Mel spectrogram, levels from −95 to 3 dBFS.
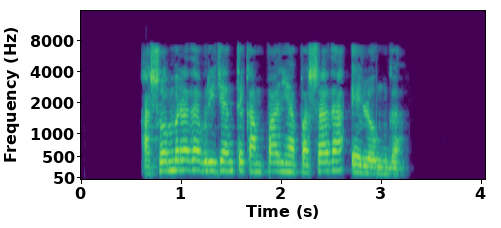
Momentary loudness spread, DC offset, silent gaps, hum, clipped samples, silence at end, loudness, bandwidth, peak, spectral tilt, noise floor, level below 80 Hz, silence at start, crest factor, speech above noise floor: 7 LU; under 0.1%; none; none; under 0.1%; 0.8 s; -15 LUFS; 7.8 kHz; 0 dBFS; -3.5 dB/octave; under -90 dBFS; -66 dBFS; 0.6 s; 16 dB; over 75 dB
